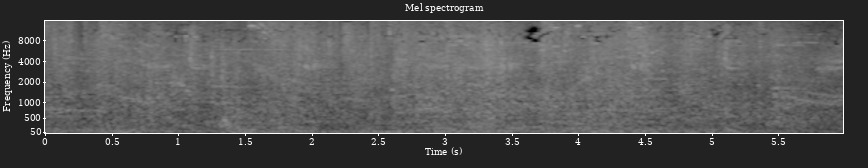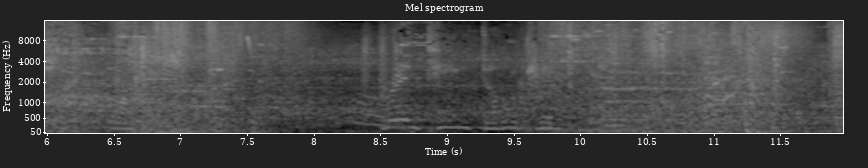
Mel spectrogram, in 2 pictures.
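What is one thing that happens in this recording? Spell effects and weapon hits clash and crackle in a busy battle.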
